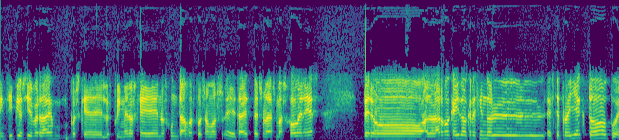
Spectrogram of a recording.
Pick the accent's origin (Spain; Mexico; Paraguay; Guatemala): Spain; Madrid, Community of Madrid; Yo vengo de Madrid, y bueno, ahora me había mudado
